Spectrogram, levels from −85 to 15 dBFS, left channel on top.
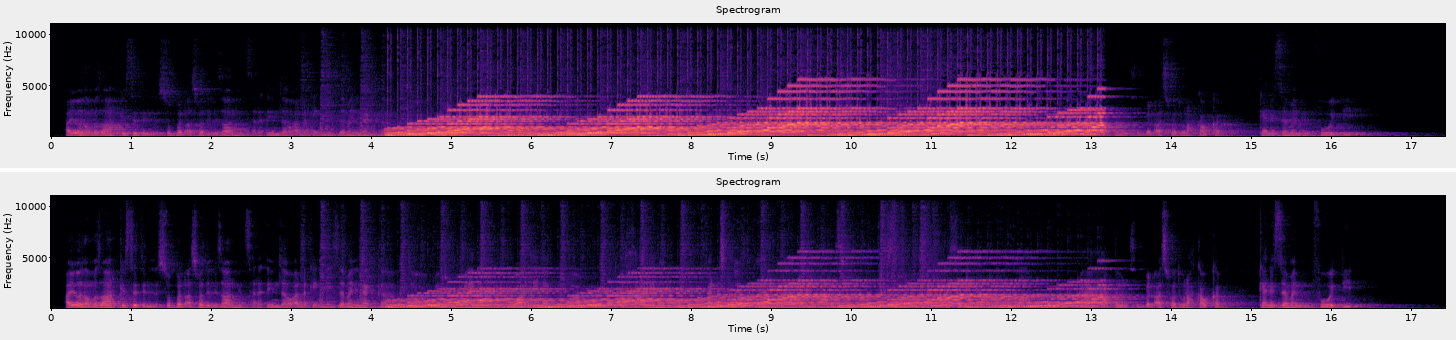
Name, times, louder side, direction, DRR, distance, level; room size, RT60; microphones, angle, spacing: voice 1, 0.2-7.8 8.2-12.3 12.8-14.7 15.1-16.2, right 3 dB, 45° right, 7 dB, 0.5 m, -33 dB
Drum kit / Snare drum / Bass drum, 3.1-11.1, equal, 70° right, 3.4 m, -38 dB
sound 1, 4.2-13.2, left 8 dB, 85° left, 0.3 m, -20 dB
14.0 x 7.5 x 5.9 m, 1.5 s
head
